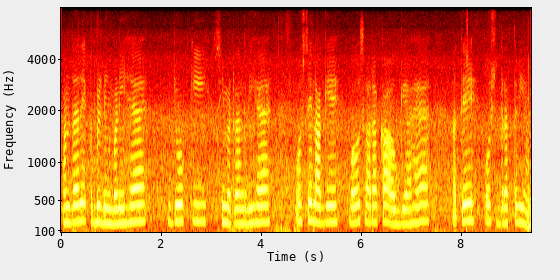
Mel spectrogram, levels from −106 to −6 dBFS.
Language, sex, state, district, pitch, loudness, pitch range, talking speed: Punjabi, male, Punjab, Kapurthala, 215 Hz, -20 LUFS, 200-220 Hz, 155 wpm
